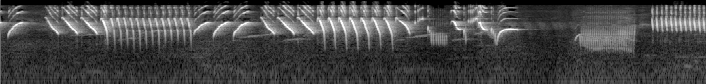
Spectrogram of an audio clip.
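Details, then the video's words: Canary lure song for young canaries to learn ngeriwik: tumbling series of rising sweeps and dense trills, a pause, a drawn-out buzz, then a rapid high chatter. "Suara Pancingan KENARI Paud Cepat Belajar BUNYI Ngeriwik"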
